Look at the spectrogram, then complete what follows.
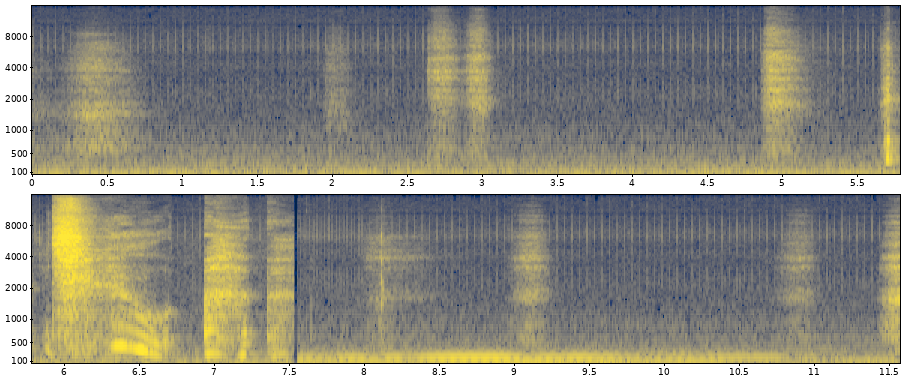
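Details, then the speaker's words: A sharp intake of breath, then a loud explosive sneeze and a couple of smaller ones, with a tickle before; ordinary repeated sneezing. "Tickles so bad. See. Achoo. Achoo. Achoo. Achoo. Achoo. Gonna see. Achoo. Achoo. Achoo."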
